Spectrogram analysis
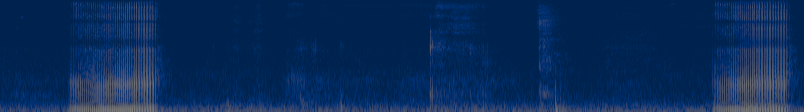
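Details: Sleeping female pug: two loud buzzing snores several seconds apart with quieter breathing between them; snoring.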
